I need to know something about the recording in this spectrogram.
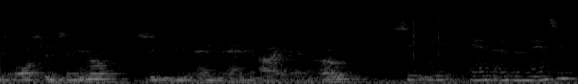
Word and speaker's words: Cennimo: My name is Austin Senimo, Cennimo. C-E-N as in Nancy? N like November, yes, 2 N's. I am like Mike. Okay. And Mr. Semino, am I pronouncing it right?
